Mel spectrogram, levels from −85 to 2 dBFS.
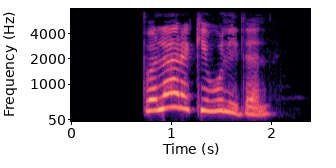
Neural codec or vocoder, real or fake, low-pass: none; real; 7.2 kHz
